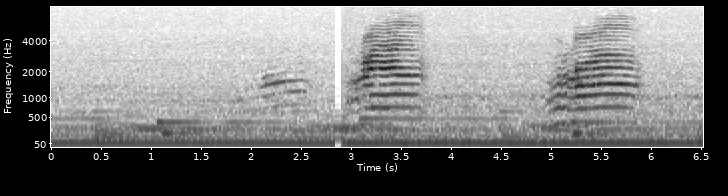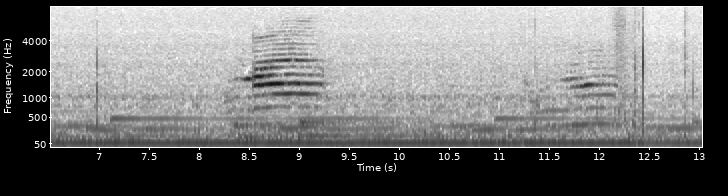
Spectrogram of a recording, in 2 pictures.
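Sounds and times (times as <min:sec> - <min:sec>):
background music with held notes: 0:00.0 - 0:13.0
cat meowing: 0:02.1 - 0:03.8, 0:05.0 - 0:06.0, 0:08.3 - 0:09.3, 0:11.3 - 0:12.2.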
